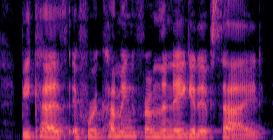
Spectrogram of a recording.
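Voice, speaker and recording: With a bright, sharp, animated tone, a woman speaks at a fairly quick pace on a very clean recording with a silent background. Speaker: math teacher. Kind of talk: recorded lesson. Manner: casual, animated.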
